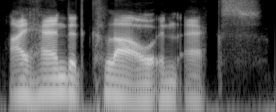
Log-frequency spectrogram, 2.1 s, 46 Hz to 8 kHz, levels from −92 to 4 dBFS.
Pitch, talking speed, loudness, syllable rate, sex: 95 Hz, 145 wpm, -20 LUFS, 3.3 syllables/s, male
